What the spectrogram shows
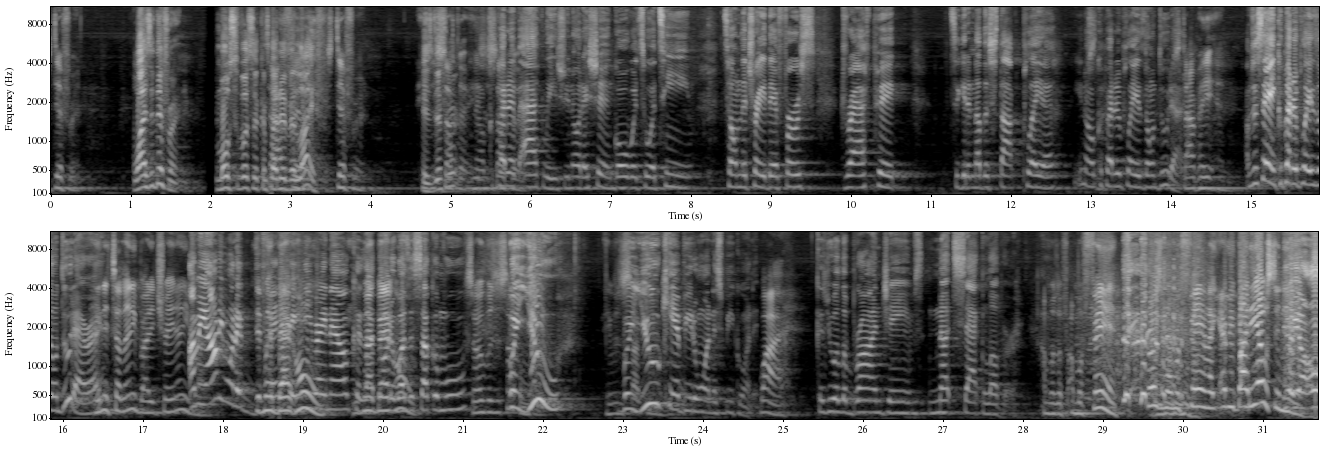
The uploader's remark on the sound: Live Show at BXLIVE. Recorded at bxlive.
